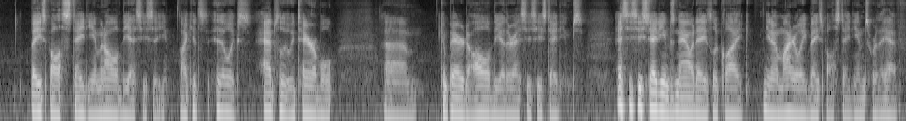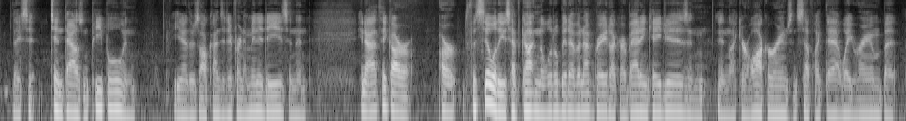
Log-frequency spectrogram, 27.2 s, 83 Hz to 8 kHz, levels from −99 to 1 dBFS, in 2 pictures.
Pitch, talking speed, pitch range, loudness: 105 Hz, 185 wpm, 100-115 Hz, -26 LUFS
